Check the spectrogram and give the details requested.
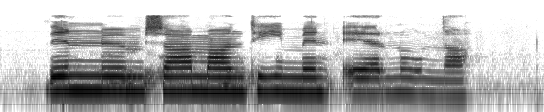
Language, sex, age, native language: Icelandic, female, 9, Icelandic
